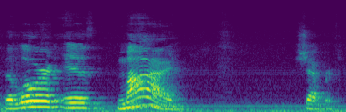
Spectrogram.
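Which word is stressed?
my. The word my carries the stress. The shepherd belongs personally to the one speaking. "And if you know Jesus, he's your shepherd"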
